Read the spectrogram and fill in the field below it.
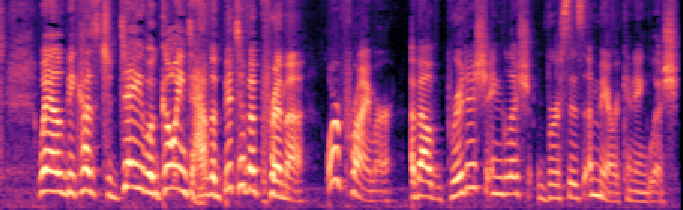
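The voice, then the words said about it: Put-on English accent. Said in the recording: “Why am I talking like this on the telly in what my four-year-old calls my English accent?”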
